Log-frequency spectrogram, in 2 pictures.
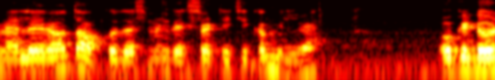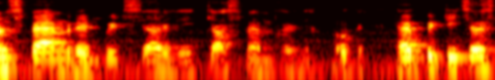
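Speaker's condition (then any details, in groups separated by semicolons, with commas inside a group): No condition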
